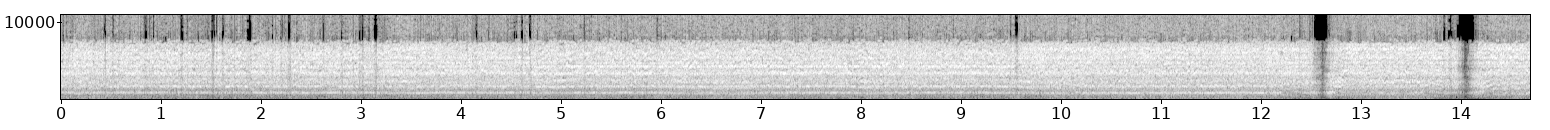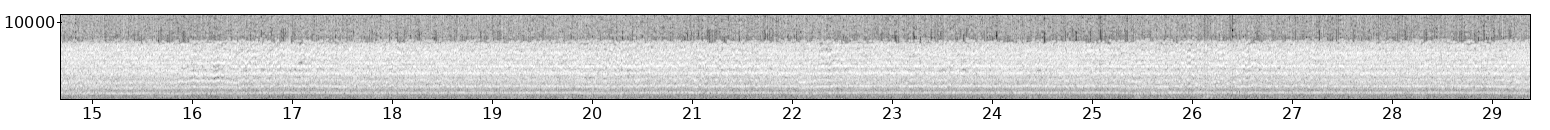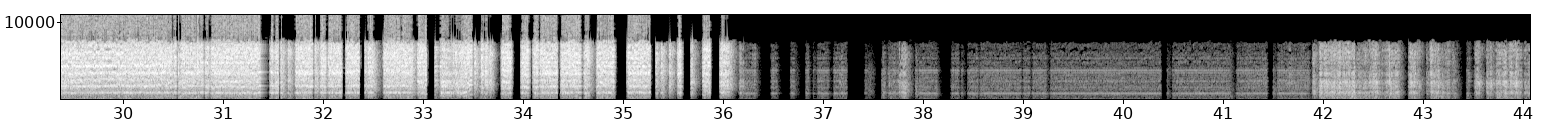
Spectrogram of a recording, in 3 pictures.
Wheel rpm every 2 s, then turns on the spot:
240, 230, 230, 230, 220, 200, 130, 130, 220, 230, 230, 230, 230, 240, 230, 220, 180, 210, 30, 0, 0, 20.
42-44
